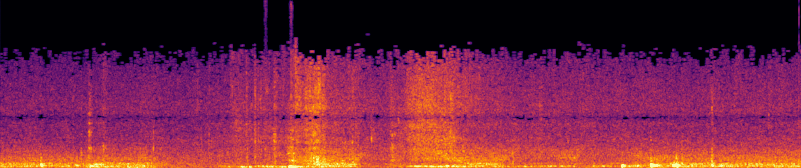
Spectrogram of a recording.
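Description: Honeybees hum and buzz softly and continuously as they are shaken back into a hive box during a colony split, with a few brief knocks and scrapes near the end and no talking.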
